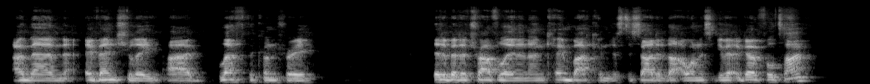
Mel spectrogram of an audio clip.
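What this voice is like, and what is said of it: Northern English Lancashire accent. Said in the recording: “Are you both Northerners? ... my accent's like ... it went a bit southern. And then now I've come back up, so it's kind of like back to normal. ... Now that you're in Lancashire, Blackburn, like it's full northern. ... I'm from Lancashire”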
